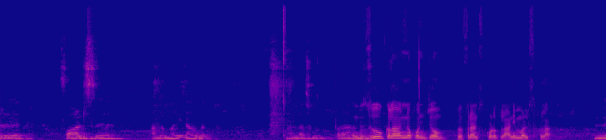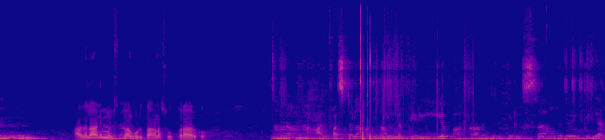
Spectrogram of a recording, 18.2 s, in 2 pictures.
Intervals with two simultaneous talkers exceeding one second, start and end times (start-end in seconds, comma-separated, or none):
none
